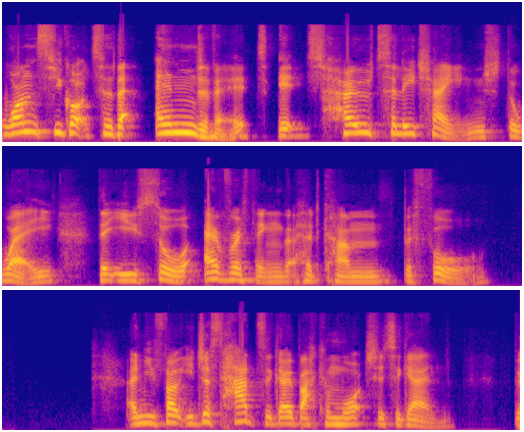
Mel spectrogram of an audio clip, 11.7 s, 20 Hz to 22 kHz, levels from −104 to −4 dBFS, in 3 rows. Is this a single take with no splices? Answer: yes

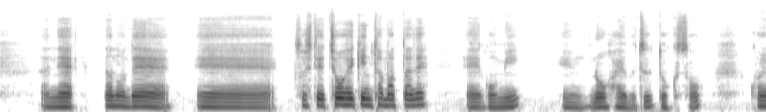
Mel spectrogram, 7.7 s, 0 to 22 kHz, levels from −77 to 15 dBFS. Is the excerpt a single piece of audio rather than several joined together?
yes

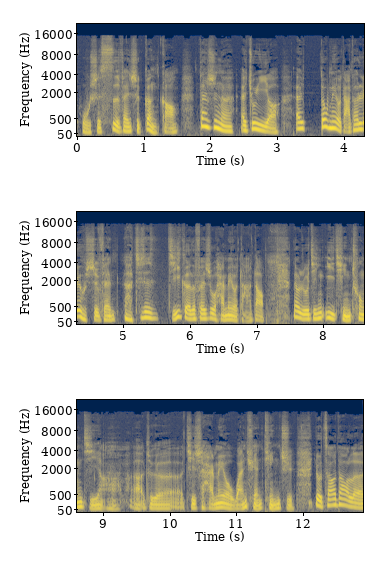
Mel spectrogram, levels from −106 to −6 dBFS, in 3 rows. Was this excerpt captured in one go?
no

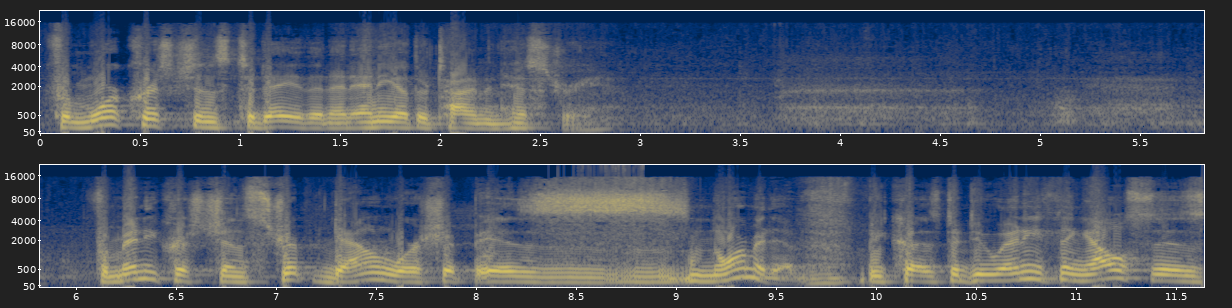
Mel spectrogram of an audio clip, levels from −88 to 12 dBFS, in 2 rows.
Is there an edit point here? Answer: no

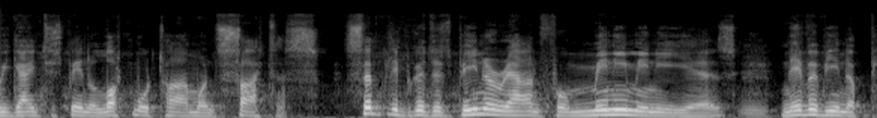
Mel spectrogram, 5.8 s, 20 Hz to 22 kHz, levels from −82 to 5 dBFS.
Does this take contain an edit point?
yes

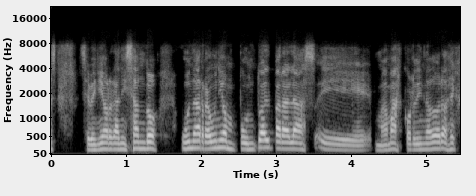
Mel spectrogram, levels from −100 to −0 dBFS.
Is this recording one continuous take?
yes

